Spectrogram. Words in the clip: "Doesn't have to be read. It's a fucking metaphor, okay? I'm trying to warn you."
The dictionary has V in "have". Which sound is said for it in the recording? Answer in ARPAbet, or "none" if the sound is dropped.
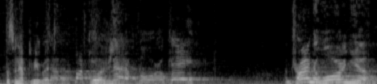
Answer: F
